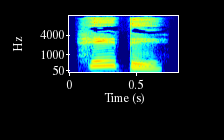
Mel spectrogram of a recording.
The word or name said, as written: ಹೇಟೆ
